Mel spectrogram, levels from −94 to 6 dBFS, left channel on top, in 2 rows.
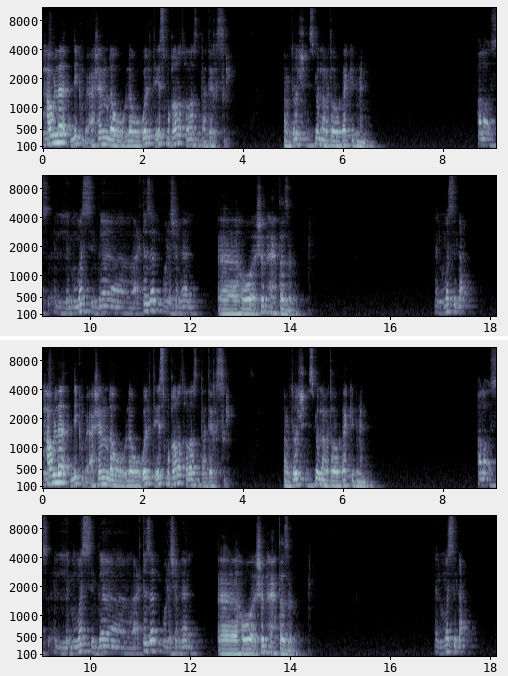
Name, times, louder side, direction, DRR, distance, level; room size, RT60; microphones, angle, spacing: voice 1, 0.0-3.7 4.8-6.5 12.6-14.1, right 1 dB, 90° right, 3 dB, 2.0 m, -27 dB
voice 2, 4.9-5.3 8.7-12.0 16.9-17.4, equal, 70° right, -1 dB, 3.3 m, -35 dB
12.0 x 7.3 x 3.4 m, 0.43 s
head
